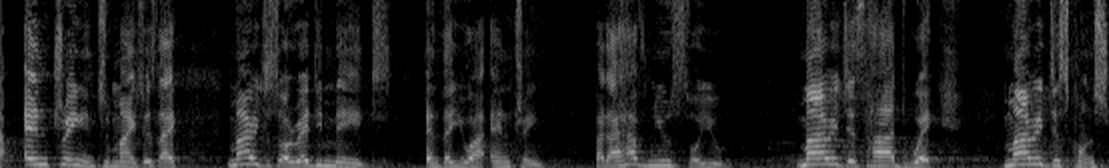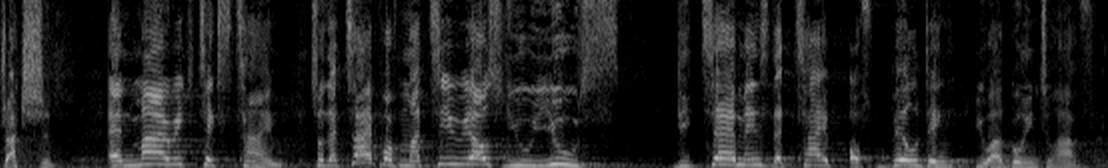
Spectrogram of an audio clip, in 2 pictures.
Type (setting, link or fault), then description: setting, large echoing room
